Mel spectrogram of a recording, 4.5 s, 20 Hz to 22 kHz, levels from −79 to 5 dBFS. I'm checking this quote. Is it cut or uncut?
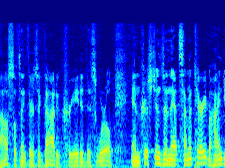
cut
